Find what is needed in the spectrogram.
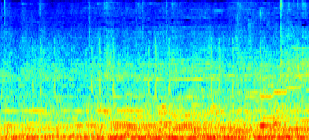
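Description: Buffalo-themed video slot machine's music and reel-spin sound effects, steady and dense, while the reels spin during a free-spin bonus.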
